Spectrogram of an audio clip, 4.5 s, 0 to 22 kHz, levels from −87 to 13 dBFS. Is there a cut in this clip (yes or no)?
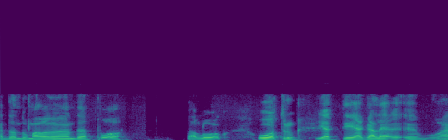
no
